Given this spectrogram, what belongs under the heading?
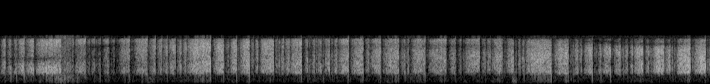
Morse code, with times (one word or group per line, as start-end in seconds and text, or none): none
